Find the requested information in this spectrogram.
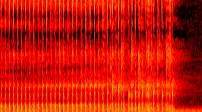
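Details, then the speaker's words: Sedated brachycephalic dog with brachycephalic obstructive airway syndrome; loud, coarse, rattling snore-like stertor while breathing relaxed, later shown soft palate sagging into the laryngeal lumen; stertor. "видеоотчёт брахицефалический синдром наш пациент сейчас под седацией Если слышите то вы слышите этот крюк храп и всё вместе взятое"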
